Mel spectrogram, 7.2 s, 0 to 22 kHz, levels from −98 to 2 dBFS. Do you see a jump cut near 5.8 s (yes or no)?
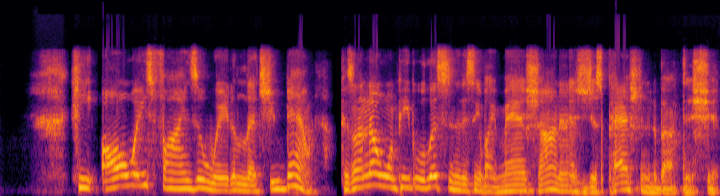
no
